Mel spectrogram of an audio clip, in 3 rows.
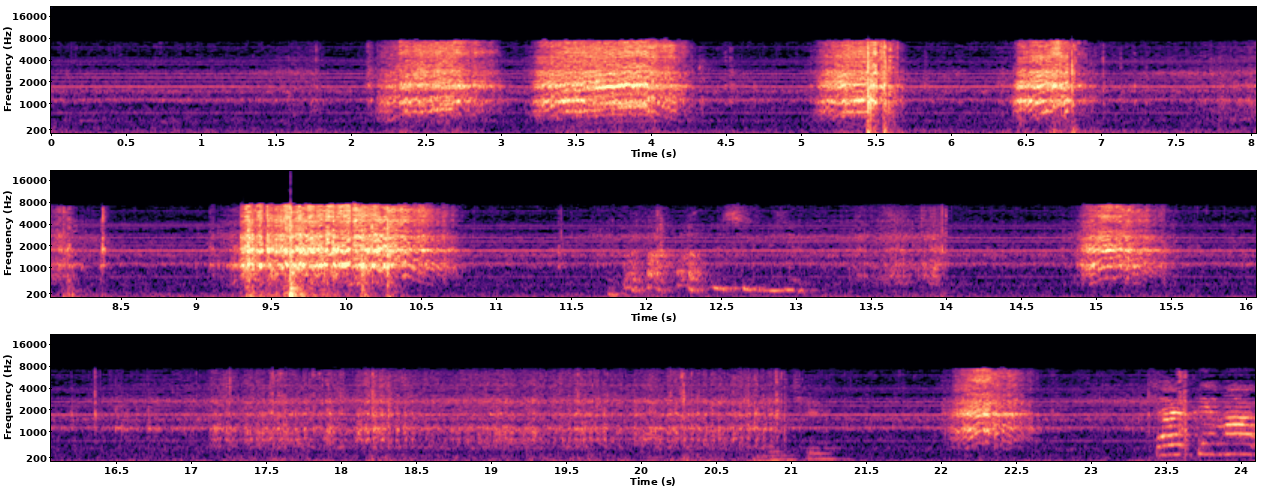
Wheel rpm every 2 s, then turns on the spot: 0, 50, 30, 20, 30, 20, 0, 10, 10, 20, 10, 10.
6-8 16-22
